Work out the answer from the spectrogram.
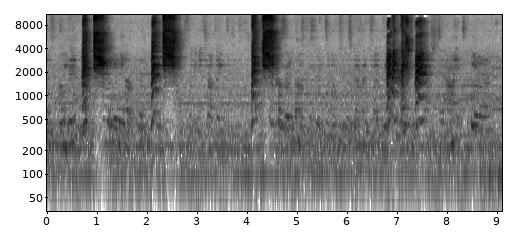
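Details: Pet Quaker parrot mimicking human sneezes: sharp, hissing double bursts repeated four times, roughly every two seconds, over a low steady indoor hum.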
